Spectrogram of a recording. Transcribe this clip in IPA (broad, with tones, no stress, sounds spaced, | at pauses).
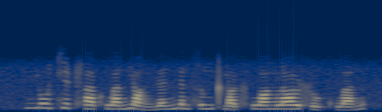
m j o˥˧ ʊ̯ t͡ɕ i˥˩ ʈ͡ʂʰ ä˧˥ kʰ w a˧˥ n j ɑ˨˩ ŋ n̪ ɥ ɛ˧˥ n m ɥ ɛ˧ n s ʊ˥ ŋ pʰ j ɑ˨ ʊ̯ ʈ͡ʂʰ w ɑ˥ ŋ l ɑ˥ ʊ̯ ʂ u˨˩ kʰ w a˧˥ n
